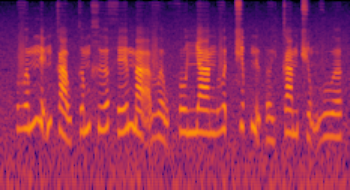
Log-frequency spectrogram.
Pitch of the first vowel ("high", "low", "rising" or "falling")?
rising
